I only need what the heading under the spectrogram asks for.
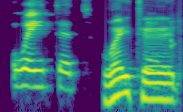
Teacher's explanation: notice I pronounce the E plus the D why because the verb ends with t so this is the first rule please keep it in your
